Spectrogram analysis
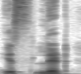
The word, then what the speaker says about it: islet: Next है आ small Iceland, एक छोटा सा द्वीप, उसे बोलते हैं इसलेट। इसलेट मतलब होता है छोटा द्वीप। इसलेट की स्पेलिंग है ISLET।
